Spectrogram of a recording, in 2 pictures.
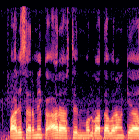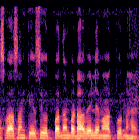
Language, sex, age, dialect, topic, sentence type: Magahi, male, 18-24, Southern, agriculture, statement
